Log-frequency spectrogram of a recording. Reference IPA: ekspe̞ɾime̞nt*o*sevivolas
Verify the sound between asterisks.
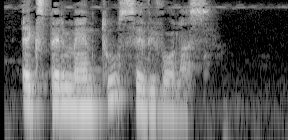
incorrect: u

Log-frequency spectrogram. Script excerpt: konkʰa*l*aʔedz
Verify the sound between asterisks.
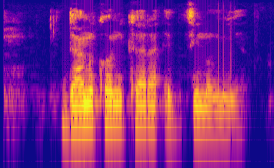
incorrect: ɾ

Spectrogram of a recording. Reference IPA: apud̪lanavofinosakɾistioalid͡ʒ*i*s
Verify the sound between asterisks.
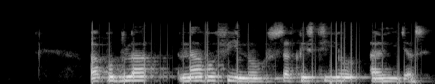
incorrect: a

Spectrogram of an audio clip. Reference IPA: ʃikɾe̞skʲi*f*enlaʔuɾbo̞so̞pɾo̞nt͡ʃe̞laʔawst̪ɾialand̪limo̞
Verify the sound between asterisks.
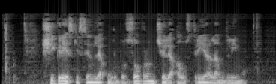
incorrect: s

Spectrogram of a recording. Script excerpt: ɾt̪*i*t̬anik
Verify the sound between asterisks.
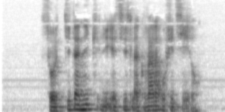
correct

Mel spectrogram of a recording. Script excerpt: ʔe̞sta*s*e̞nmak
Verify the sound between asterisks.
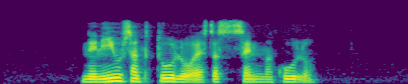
incorrect: sː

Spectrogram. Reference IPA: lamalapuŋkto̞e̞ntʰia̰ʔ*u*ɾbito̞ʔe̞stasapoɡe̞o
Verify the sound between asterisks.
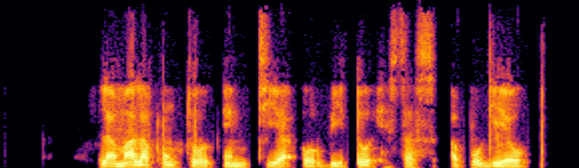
incorrect: o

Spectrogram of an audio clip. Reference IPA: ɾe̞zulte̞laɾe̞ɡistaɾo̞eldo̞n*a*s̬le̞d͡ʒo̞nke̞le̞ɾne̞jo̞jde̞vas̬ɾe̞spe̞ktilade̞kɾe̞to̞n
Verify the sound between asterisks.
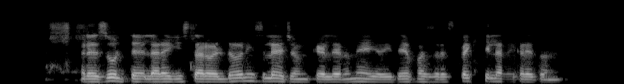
incorrect: i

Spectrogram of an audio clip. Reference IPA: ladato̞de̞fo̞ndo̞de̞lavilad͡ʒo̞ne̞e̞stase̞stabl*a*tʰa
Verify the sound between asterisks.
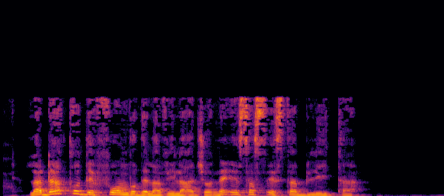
incorrect: i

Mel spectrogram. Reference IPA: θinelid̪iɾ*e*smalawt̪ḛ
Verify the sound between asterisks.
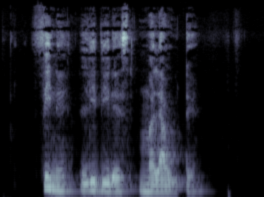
correct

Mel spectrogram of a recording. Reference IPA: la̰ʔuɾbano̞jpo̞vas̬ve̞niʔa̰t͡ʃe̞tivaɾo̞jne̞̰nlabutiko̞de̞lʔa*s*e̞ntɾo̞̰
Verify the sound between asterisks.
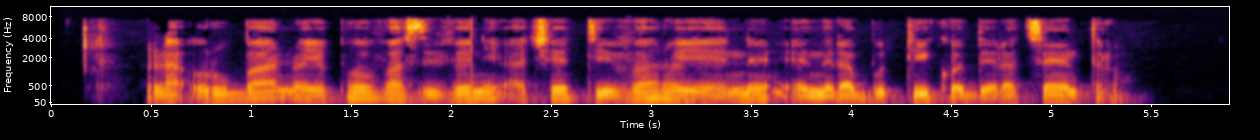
incorrect: t͡s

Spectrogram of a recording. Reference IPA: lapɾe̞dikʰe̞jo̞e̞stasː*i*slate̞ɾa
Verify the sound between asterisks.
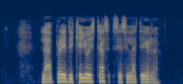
incorrect: e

